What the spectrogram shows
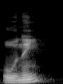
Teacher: uni accent on the first syllable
